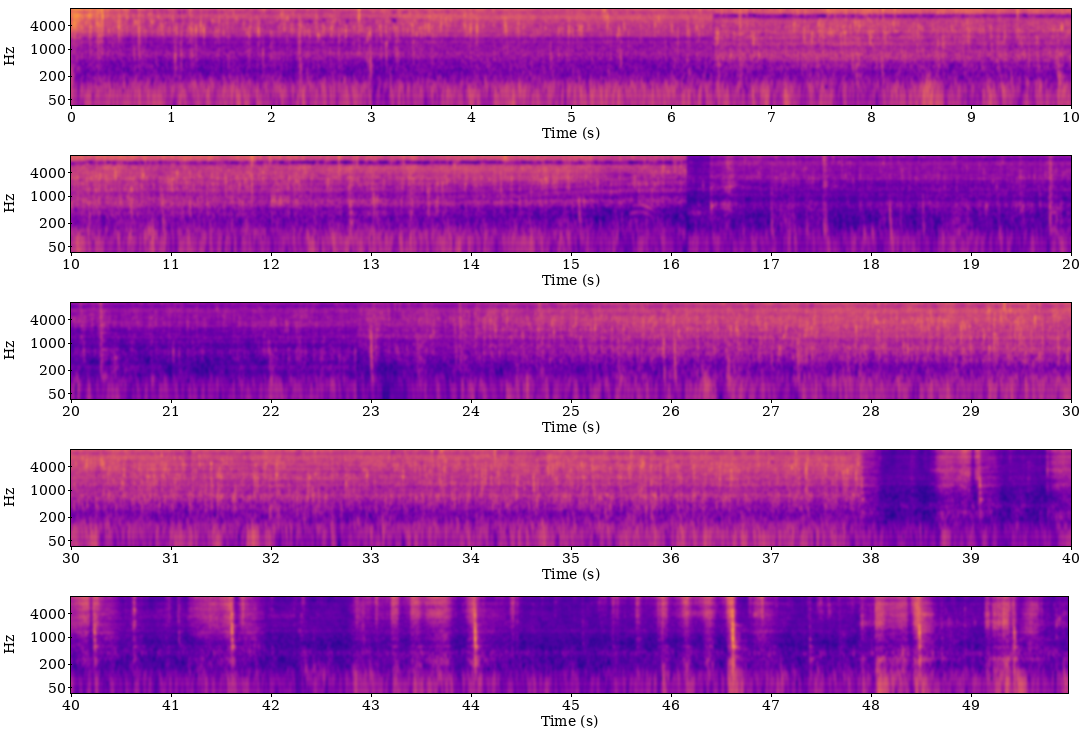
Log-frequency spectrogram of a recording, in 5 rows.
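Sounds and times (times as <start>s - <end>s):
food frying in hot oil: 0.0s - 16.2s, 18.2s - 37.9s.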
